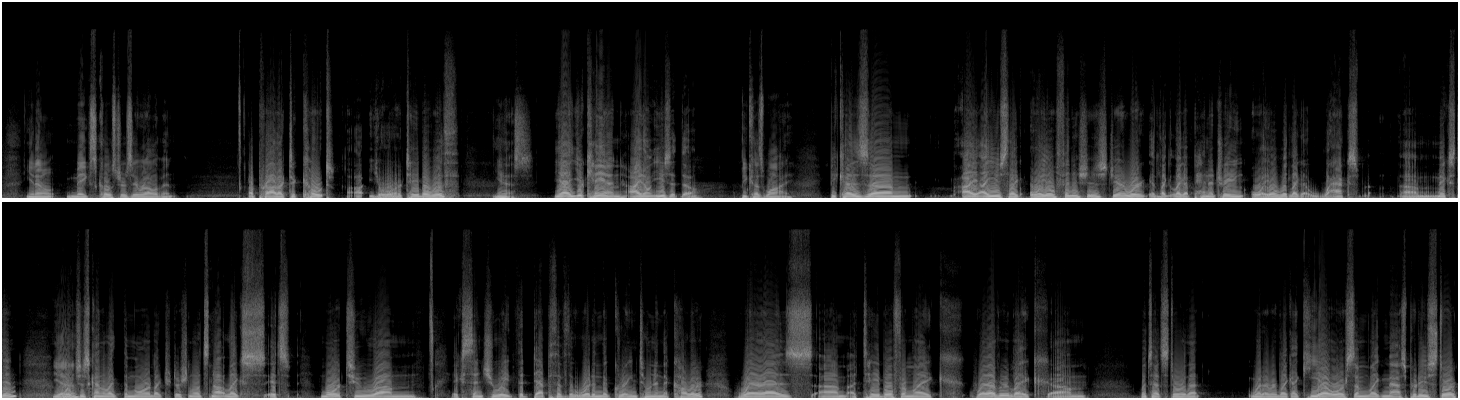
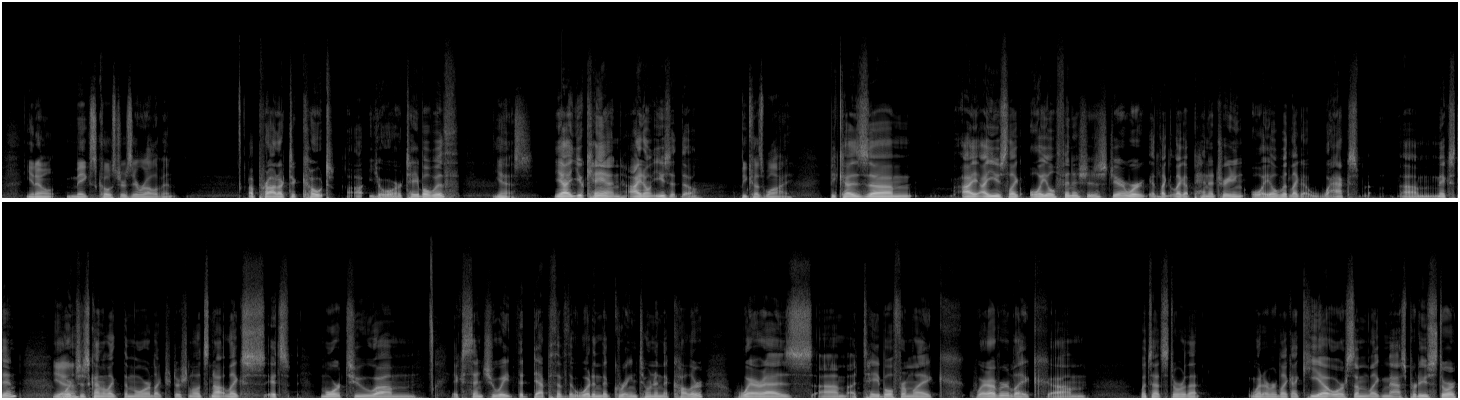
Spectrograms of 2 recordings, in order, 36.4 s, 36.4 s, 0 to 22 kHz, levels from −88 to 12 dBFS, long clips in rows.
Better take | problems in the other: second | distortion; heavy; 7 dB below the speech

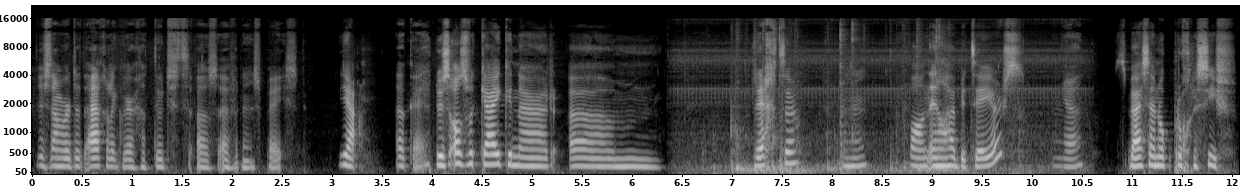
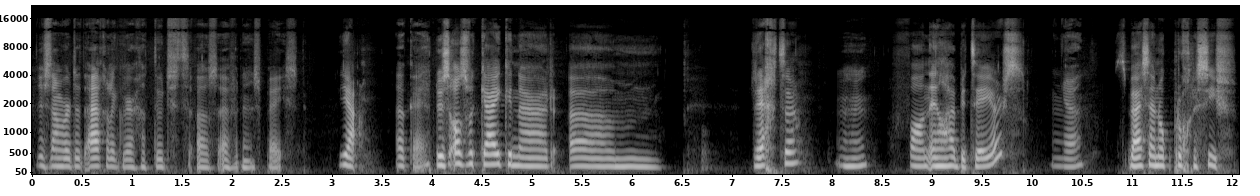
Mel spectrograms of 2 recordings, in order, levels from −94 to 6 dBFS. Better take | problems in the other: second | keyboard typing; noticeable; from 7 to 10 s; peak 8 dB below the speech

